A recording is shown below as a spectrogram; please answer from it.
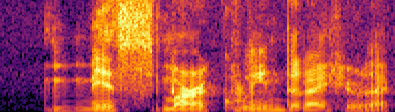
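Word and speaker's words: Mariquin: rooms, I appreciate your hospitality, Miss Mark Queen. Did I hear that correctly?" Here, I'll spell it for you. Whoa. Actual spelling. M A R I Q U I N Marquin.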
